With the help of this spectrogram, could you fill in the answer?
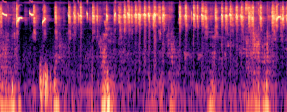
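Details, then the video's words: Busy flowerpecker lure call used to attract birds for trapping. Dense, very high, dry ticking chirps run almost without pause, with bright slurred whistles at the start and end and faint low thumps. "SUARA PIKAT BURUNG KEMADE RIBUT/ BURUNG CABE-CABEAN"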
